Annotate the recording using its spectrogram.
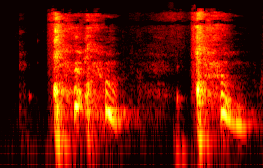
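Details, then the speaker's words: Ill woman coughing while packing clothes, mentions sleepless night: two bouts of harsh coughing, three coughs then two, indoors; repeated illness cough. "Ixi, Maria. Tossindo nas roupas dos outros."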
